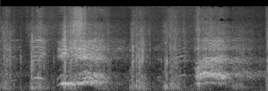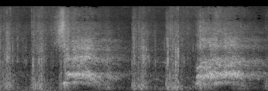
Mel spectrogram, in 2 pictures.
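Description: Boots stamp on pavement in a steady marching rhythm.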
